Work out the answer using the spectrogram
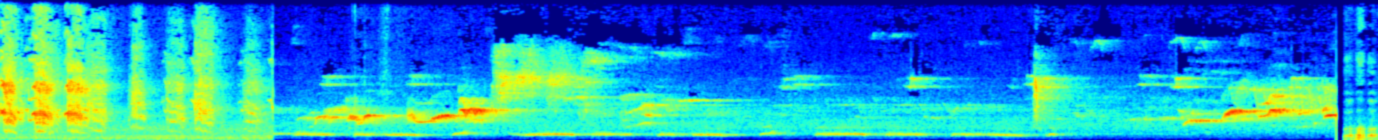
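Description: A cockatoo squawking in a fast run of harsh calls that stops abruptly about three seconds in. Then chirping bird calls follow: short rising whistles over a lower repeated note, broken off just before the end.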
